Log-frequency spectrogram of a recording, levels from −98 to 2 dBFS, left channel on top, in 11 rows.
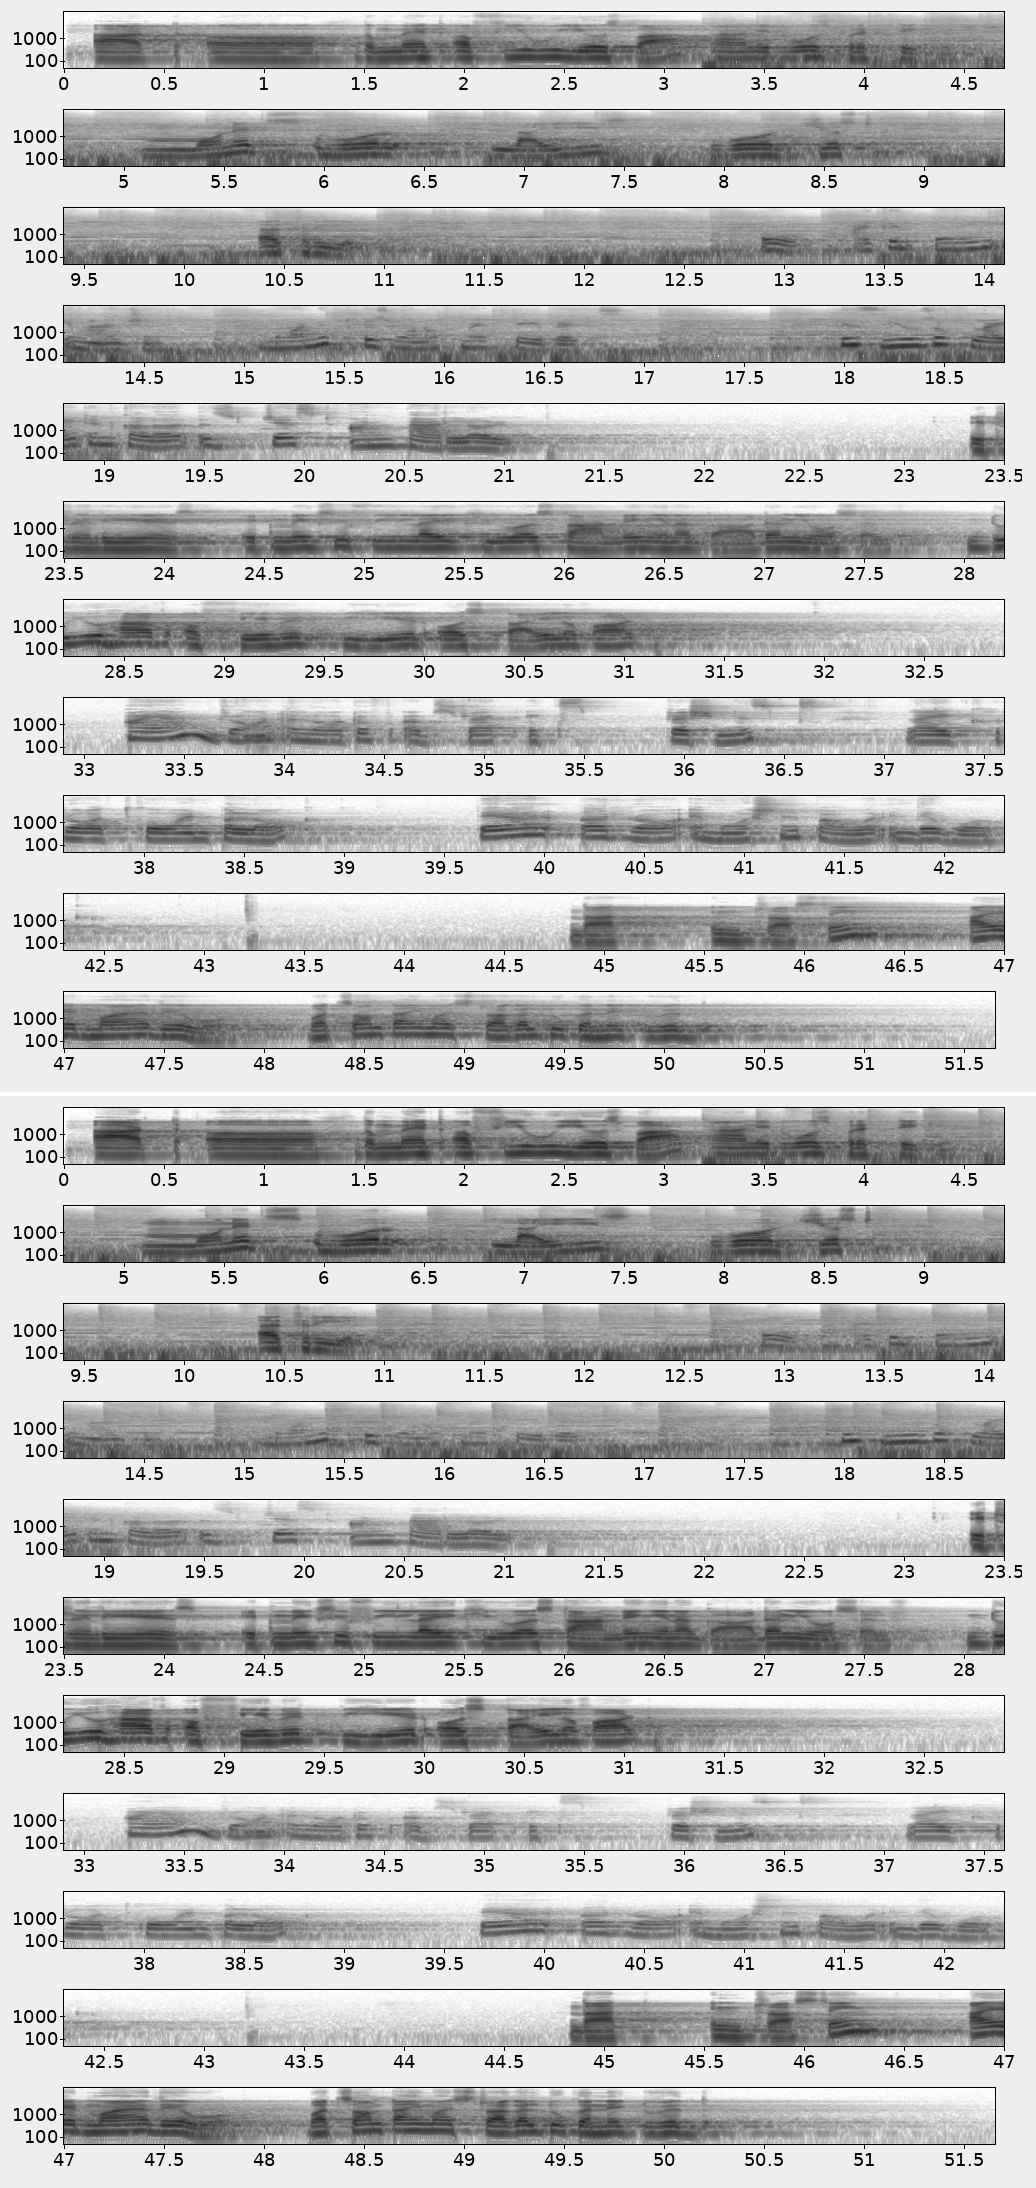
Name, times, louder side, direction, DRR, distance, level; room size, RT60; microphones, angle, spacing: voice 1, 0.1-4.5 5.1-6.4 6.8-7.5 7.9-8.8 10.4-11.0 23.3-27.7 28.0-31.1 44.8-45.2 45.5-46.4 46.8-47.9 48.2-50.4, right 4 dB, 60° right, 0.7 m, -24 dB
sound 1, 3.2-18.7, equal, 45° right, 5.4 m, -39 dB
voice 2, 12.9-14.7 15.1-17.4 18.0-21.2 33.2-35.4 35.9-36.5 37.1-38.9 39.7-42.4, left 5 dB, 75° left, 0.5 m, -34 dB
22.0 x 19.5 x 8.4 m
head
